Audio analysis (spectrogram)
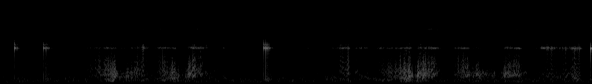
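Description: A second wooden stick with a rounded end, held in the fingers, taps and rubs against the shaft of an upright, light, solid and smooth wooden massage tool with a rounded knob head. Quiet, sharp wooden clicks with a brief ringing tone near 2 kHz alternate with soft, breathy rubbing swishes that carry a bright hiss.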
